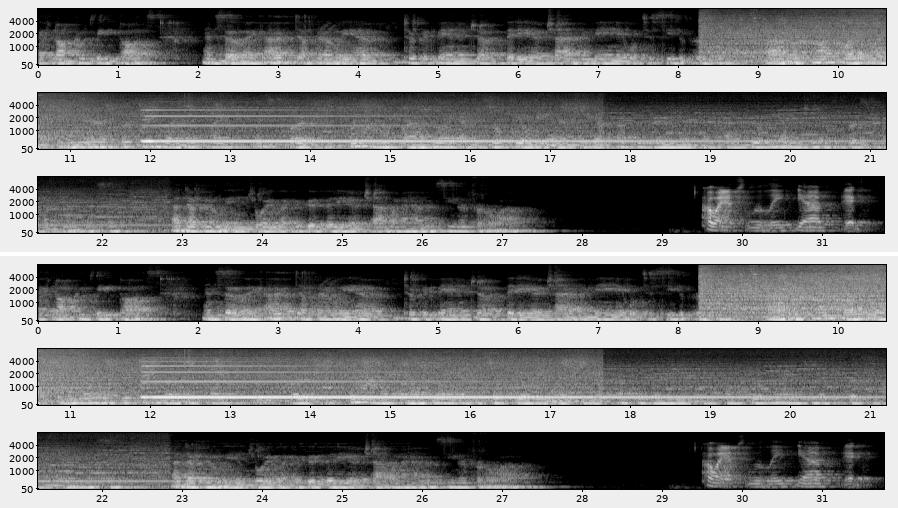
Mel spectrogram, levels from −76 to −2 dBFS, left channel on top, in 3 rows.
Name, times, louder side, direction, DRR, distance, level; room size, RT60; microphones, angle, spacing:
voice 1, 0.0-13.0 13.3-27.3, equal, 25° left, -3 dB, 5.5 m, -20 dB
sound 1, 8.3-17.7, right 4 dB, 35° right, 1.2 m, -25 dB
sound 2, 11.9-23.6, right 5 dB, 65° right, 4.1 m, -17 dB
sound 3, 17.6-22.9, right 1 dB, 20° right, 4.2 m, -32 dB
voice 2, 29.5-31.5, left 4 dB, 50° left, 3 dB, 3.1 m, -27 dB
24.0 x 23.0 x 7.5 m, 0.82 s
head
